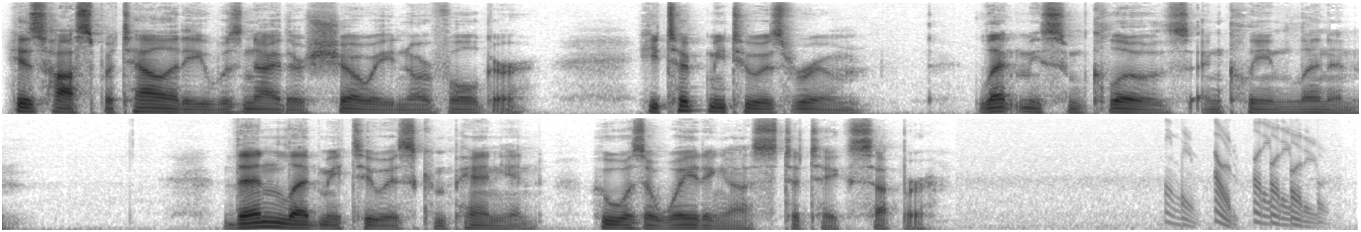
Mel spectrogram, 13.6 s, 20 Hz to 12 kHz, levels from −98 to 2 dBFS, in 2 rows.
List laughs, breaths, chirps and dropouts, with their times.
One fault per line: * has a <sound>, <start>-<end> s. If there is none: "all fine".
* has a chirp, 12.6-13.5 s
